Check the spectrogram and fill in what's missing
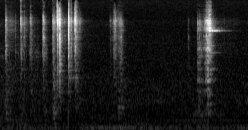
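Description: Metal parts of a stencil mover scrape and clink as a piece is slid up after its wing nuts come off, a few quiet close rubs and taps in brief bursts with no talk.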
